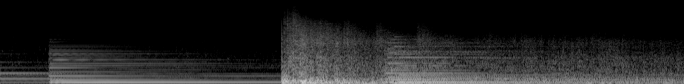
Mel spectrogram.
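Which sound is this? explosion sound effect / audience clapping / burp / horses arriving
explosion sound effect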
